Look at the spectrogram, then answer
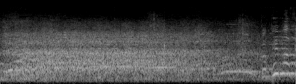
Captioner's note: audience laughs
